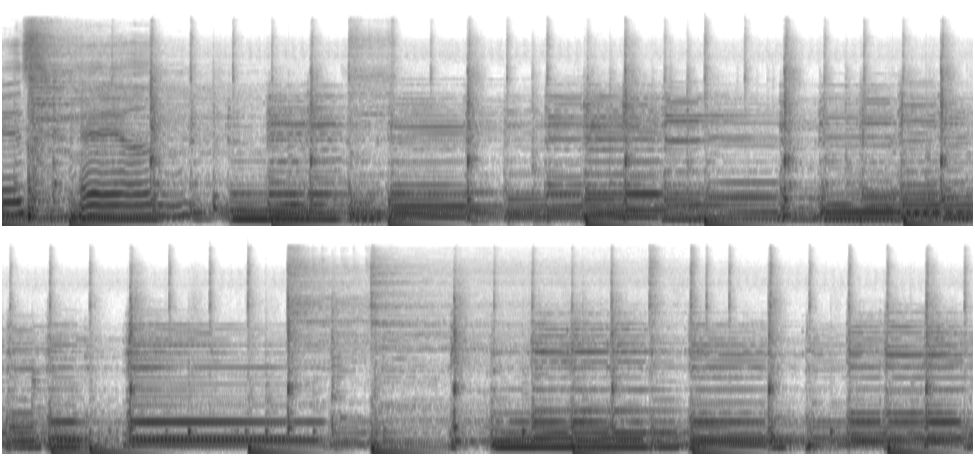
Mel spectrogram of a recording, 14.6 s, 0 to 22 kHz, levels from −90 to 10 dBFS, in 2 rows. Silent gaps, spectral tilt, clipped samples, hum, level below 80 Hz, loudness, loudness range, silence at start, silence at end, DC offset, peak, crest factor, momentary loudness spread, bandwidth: none; -7 dB/octave; under 0.1%; none; -28 dBFS; -17 LUFS; 2 LU; 0 s; 0 s; under 0.1%; 0 dBFS; 16 dB; 8 LU; 15 kHz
